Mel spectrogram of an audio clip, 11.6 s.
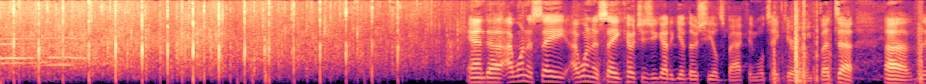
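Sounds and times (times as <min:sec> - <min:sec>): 
crowd applauding: 0:00.0 - 0:06.0
speech: 0:05.8 - 0:11.5.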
